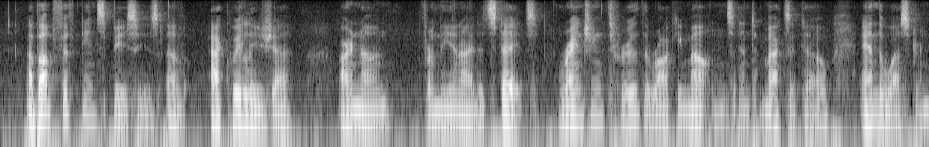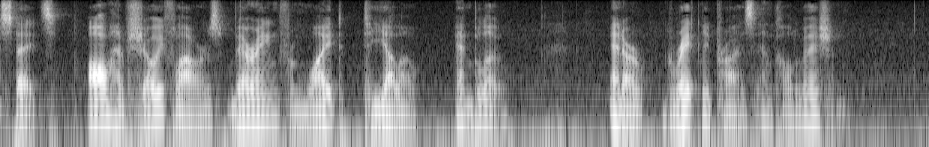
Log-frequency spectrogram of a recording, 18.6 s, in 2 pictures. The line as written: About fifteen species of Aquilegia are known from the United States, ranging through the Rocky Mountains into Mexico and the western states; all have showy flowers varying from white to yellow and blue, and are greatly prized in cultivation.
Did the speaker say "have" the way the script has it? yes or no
yes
